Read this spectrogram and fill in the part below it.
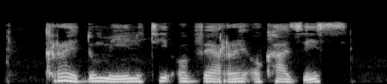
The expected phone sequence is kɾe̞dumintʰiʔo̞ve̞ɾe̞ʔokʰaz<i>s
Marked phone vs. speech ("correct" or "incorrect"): correct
